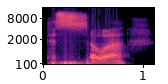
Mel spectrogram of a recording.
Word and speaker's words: Pessoa: So she is a Brooklynite who wrote her comparative literature PhD dissertation on the poet Fernando Pessoa, who was so intimidating to me. I don't even know if I said his name right. Is that how you say it? – Perfectly.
